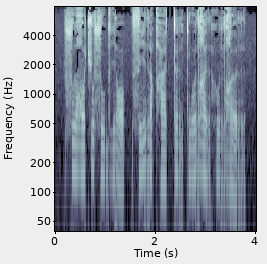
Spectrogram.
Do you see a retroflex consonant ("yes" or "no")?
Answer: no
